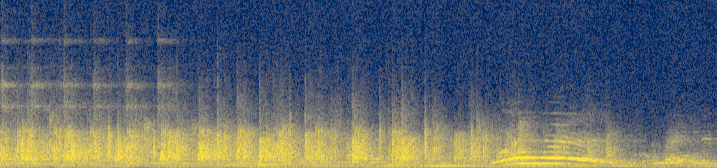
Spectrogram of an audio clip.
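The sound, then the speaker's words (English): An audience at a church gathering honoring mothers claps for the men who prepared the property and yard, a dense rapid patter of many hands at fairly loud volume, with a voice calling out over it near the end as the clapping thins. “They deserve a hand clap.”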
